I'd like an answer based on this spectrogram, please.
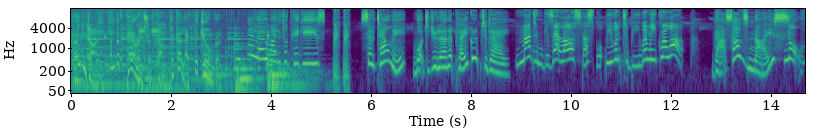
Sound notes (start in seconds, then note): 5.7 snorts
